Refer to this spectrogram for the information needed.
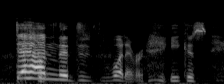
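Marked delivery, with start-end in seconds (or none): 0.2-0.8 put-on Jamaican accent. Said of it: "where'd my Jamaican voice go?".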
